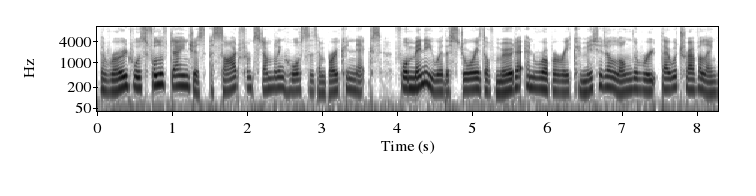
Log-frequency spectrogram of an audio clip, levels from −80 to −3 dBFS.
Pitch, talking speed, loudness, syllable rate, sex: 175 Hz, 210 wpm, -18 LUFS, 6.0 syllables/s, female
